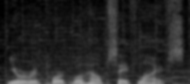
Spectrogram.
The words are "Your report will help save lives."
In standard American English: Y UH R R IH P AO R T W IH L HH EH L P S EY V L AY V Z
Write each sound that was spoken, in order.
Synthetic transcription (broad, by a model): Y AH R R IH P AO R T W IH L HH EH L P S EY F L AY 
